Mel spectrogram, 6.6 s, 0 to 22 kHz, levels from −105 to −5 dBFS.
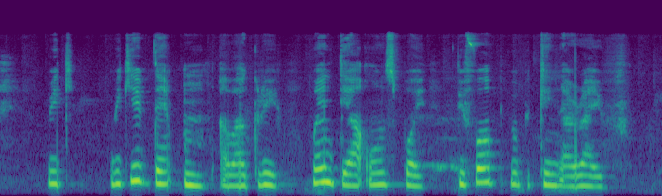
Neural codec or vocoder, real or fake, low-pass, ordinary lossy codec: none; real; 10.8 kHz; none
